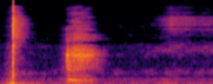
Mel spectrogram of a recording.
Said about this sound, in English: I think you deserve another slap for it.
